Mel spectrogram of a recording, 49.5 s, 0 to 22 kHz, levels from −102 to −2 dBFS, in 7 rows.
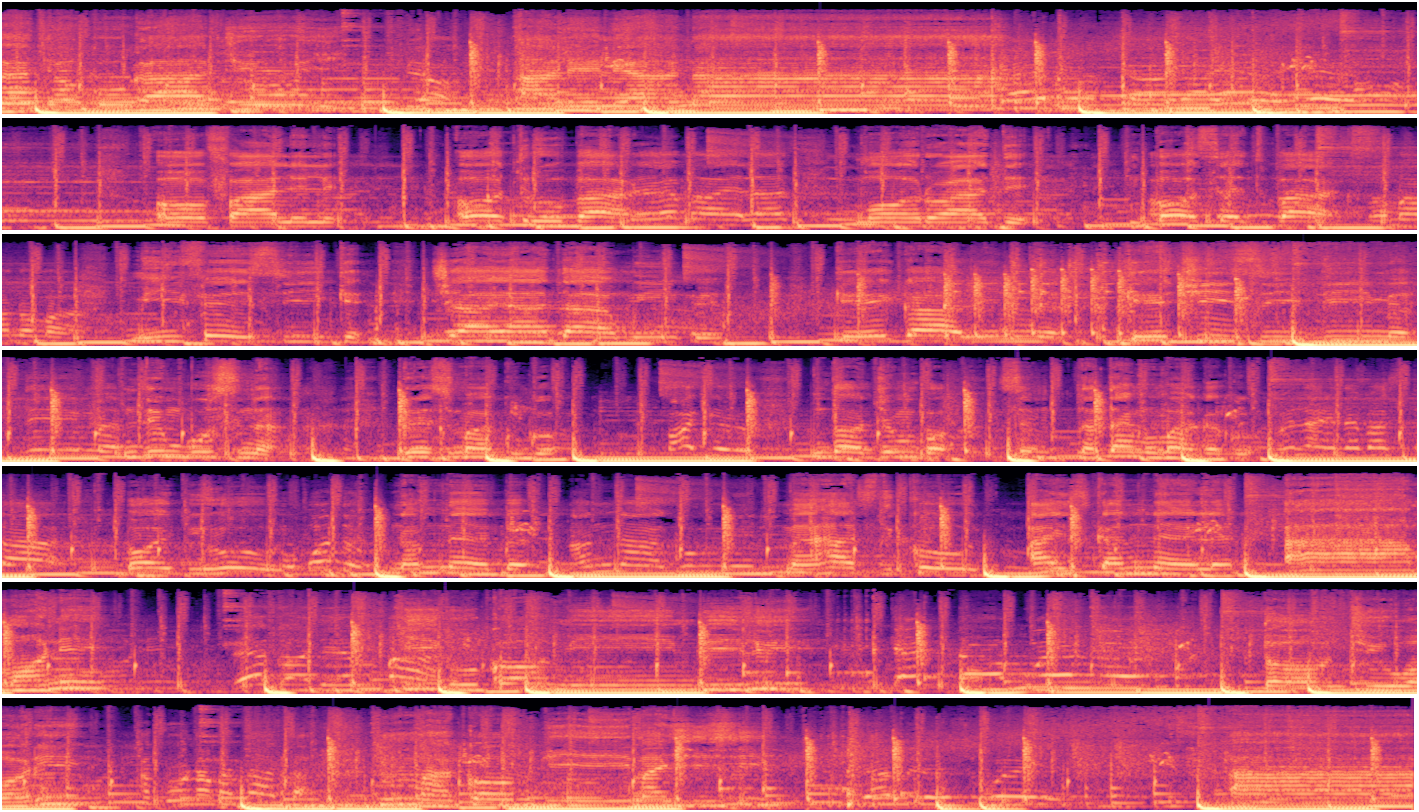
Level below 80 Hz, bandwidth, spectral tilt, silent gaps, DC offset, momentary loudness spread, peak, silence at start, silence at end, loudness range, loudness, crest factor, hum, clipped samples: -14 dBFS; 16.5 kHz; -5 dB/octave; none; under 0.1%; 9 LU; 0 dBFS; 0 s; 0 s; 5 LU; -13 LUFS; 12 dB; none; under 0.1%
